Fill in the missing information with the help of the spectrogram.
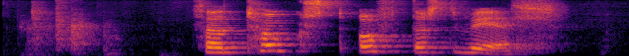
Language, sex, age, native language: Icelandic, male, 6, Icelandic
